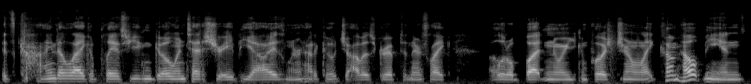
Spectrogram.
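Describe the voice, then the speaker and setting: California guy on a stream, bright voice, dry close sound, laid back and rambly. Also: medium pitch, fast talker, no echo. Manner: easygoing, rambling, with fillers. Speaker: guest developer. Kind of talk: casual interview chat.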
